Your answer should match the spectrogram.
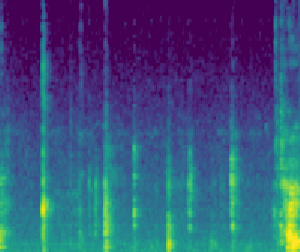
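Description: A person chewing a bite of soft chocolate from an advent calendar, with about seven sharp wet mouth clicks at irregular intervals. The chocolate is like a Malteser without the crunchy centre, so there is no crunch.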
